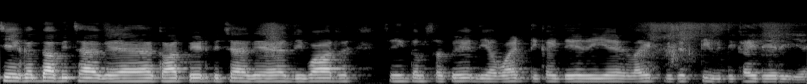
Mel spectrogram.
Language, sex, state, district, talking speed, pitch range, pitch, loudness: Hindi, male, Rajasthan, Bikaner, 200 wpm, 140-150 Hz, 145 Hz, -20 LUFS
